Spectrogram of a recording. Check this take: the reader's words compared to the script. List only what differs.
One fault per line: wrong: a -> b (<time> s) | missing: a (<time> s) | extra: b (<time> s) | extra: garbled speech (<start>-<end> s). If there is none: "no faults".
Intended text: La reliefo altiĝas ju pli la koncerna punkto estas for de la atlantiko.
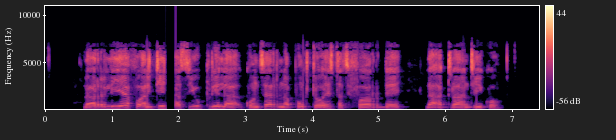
no faults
